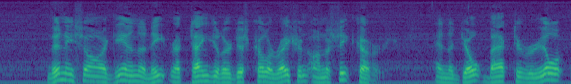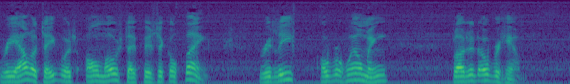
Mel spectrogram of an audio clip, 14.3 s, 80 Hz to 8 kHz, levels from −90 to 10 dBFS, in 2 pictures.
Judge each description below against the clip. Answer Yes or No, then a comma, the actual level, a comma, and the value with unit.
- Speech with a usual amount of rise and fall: Yes, average, 3.6 semitones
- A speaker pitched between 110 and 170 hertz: Yes, medium, 140 Hz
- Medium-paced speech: No, slow, 120 wpm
